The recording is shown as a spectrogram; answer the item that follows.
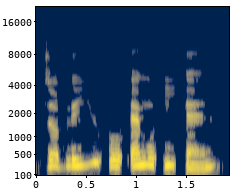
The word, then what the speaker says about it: women: The letter E again can produce a short E sound, as seen in the word WOMEN, which is transcribed as women.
